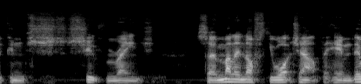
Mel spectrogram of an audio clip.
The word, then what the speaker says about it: Malinowski: exceptionally greedy, then Mal Mal, how do we pronounce his name? Malikovski. Mal Malinowski.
